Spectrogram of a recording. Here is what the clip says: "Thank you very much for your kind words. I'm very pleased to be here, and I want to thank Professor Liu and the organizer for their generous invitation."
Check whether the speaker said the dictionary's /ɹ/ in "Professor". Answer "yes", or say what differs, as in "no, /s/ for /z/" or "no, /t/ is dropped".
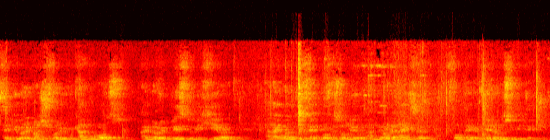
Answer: no, /ɹ/ is dropped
